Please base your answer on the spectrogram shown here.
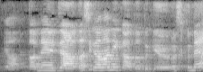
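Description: Excitable high-pitched woman hosting. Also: rapid-fire. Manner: giggly, excitable. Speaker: radio show host. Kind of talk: casual chat interviewing a guest. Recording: roomy echo, music behind. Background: background music.

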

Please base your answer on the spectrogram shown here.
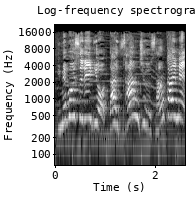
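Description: A woman's voice: very high voice, animated, moderate pace. A woman hosting a casual radio talk show, switching between polite announcing and informal chat. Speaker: radio host. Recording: light music bed under the voice. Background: background music.

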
